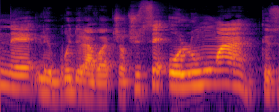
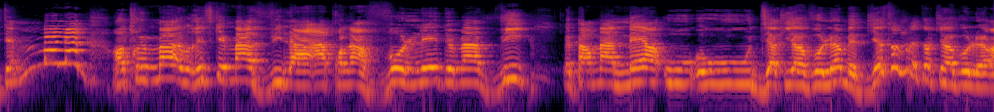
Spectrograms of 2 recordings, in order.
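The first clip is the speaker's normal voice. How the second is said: indignation; 7 semitones higher than usual. Retold or imitated. S'indigne contre le garçon.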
